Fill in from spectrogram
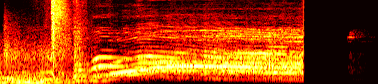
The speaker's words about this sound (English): Well, he knocked the tattoos right off his face. We know that's chalk, but yeah, slapped the foundation right off his face.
